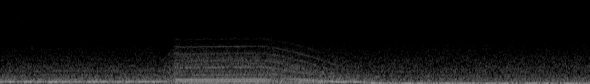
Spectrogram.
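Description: A stock car engine in a racing video game idles with a steady low hum, then revs briefly and the pitch sweeps down before settling back to a low rumble.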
